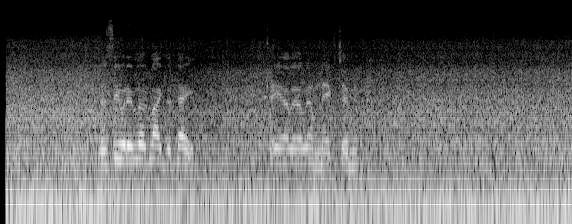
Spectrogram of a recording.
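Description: A fuel pump hums steadily as fuel flows.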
